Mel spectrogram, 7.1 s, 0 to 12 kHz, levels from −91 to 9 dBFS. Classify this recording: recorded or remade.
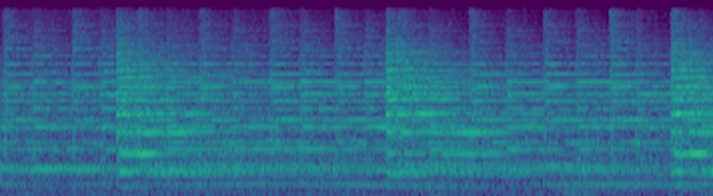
remade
